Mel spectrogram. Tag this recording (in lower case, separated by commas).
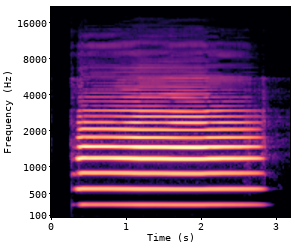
woodwind instrument, musical instrument, music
